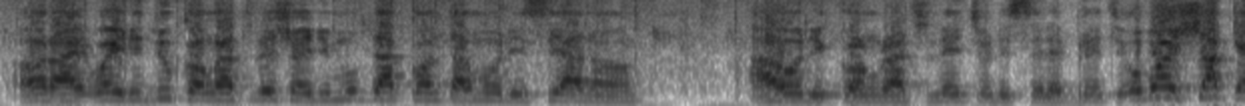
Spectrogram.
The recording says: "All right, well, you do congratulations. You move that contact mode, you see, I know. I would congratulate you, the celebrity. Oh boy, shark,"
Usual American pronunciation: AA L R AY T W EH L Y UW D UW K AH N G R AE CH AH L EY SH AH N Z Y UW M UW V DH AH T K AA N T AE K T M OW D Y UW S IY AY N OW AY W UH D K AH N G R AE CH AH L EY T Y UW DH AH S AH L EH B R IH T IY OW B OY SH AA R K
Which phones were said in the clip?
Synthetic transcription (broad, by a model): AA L R AY T W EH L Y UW D UW K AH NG G R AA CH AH L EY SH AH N Y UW M UW V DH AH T K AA N T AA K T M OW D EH S IY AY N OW AY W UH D K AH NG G R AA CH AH L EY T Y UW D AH S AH L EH B R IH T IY OW B OY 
